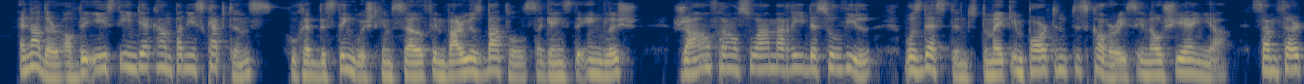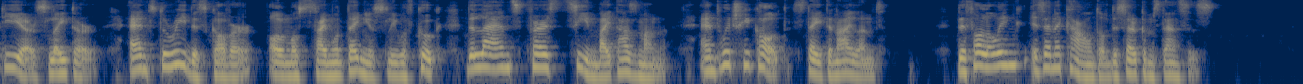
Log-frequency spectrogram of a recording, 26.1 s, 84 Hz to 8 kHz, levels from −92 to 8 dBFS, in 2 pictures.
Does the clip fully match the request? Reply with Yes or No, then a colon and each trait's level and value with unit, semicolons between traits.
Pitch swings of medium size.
No: wide, 6.6 semitones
